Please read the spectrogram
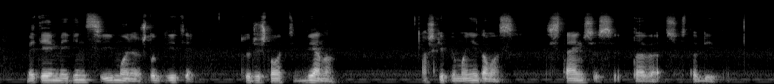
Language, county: Lithuanian, Kaunas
